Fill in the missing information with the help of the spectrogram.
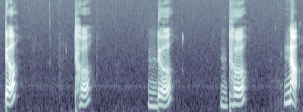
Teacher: These are retroflex sounds. The tongue curls back.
